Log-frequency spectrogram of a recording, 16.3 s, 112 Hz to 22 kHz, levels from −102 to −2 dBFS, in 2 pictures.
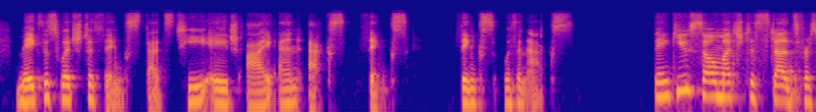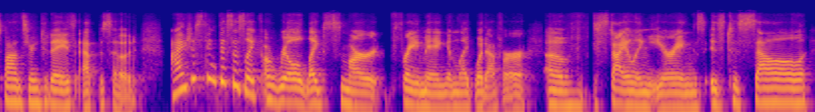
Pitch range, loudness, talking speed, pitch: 155-200 Hz, -26 LUFS, 170 wpm, 175 Hz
